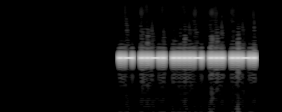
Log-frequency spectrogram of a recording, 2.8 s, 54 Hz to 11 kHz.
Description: Morse code, heard as a keyed tone, about 44 wpm, 690 Hz. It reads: AF4SF
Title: USA Call Signs - 5 Characters - 8x Character Spacing - 45wpm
